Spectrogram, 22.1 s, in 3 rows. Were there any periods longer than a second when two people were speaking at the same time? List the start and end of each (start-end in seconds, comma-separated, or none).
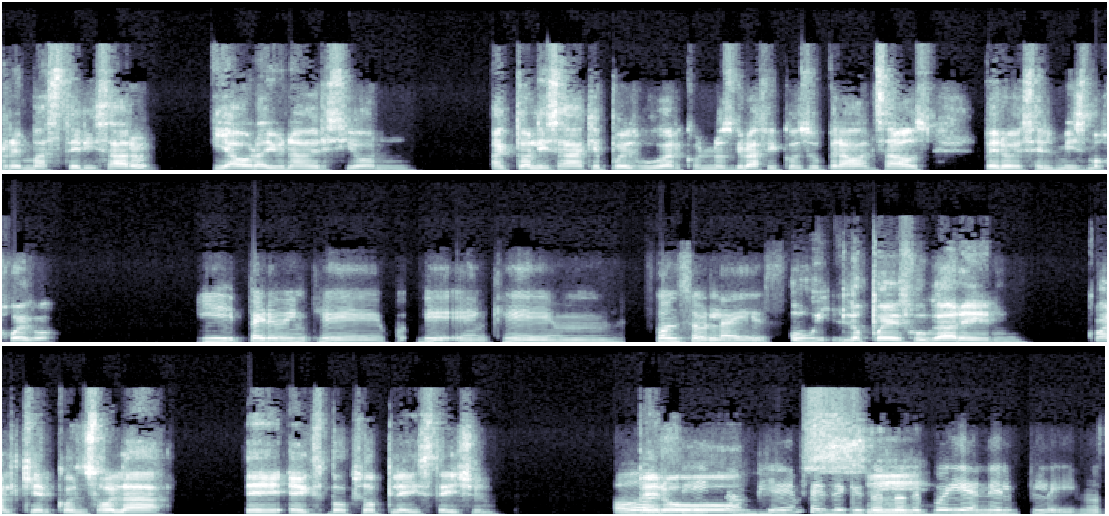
19.0-21.0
